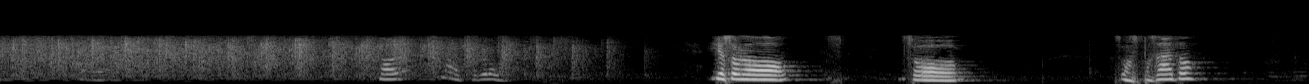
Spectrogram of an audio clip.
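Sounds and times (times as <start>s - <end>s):
loud applause from audience: 0.0s - 6.6s
speech: 3.8s - 5.2s, 7.1s - 8.1s, 9.1s - 9.7s, 11.2s - 12.0s.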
